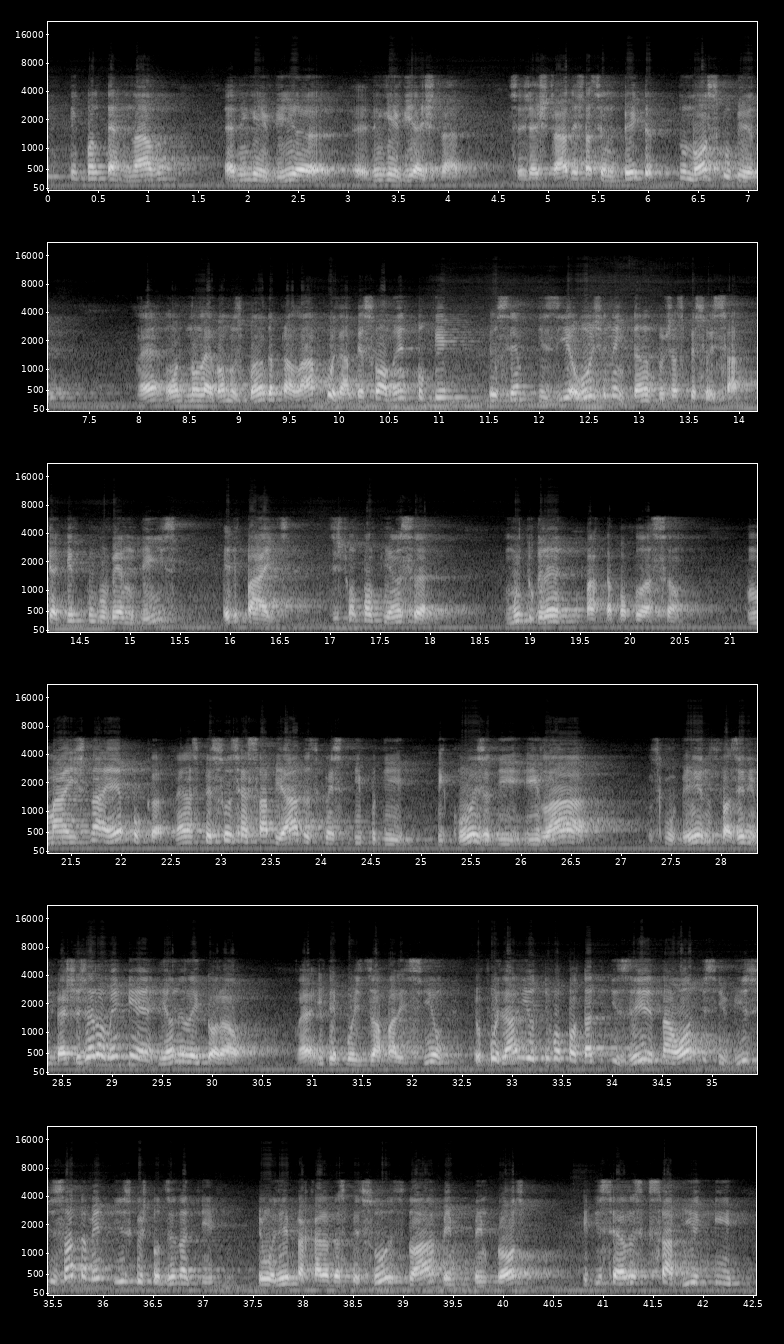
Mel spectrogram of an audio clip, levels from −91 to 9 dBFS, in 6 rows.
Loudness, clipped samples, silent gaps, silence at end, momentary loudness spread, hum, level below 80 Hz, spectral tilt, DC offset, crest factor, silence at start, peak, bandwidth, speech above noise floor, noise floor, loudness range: -16 LUFS; under 0.1%; none; 0 s; 13 LU; none; -54 dBFS; -5.5 dB/octave; under 0.1%; 16 dB; 0 s; -2 dBFS; 6.2 kHz; 25 dB; -41 dBFS; 4 LU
